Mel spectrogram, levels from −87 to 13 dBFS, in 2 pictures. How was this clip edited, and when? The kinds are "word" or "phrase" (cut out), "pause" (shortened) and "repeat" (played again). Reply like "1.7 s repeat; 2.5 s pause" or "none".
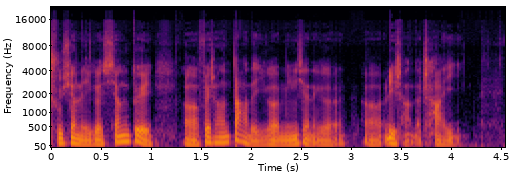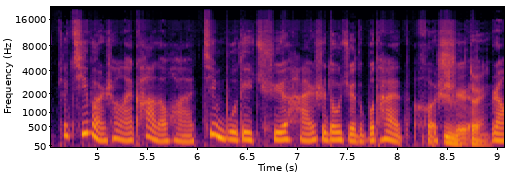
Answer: none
